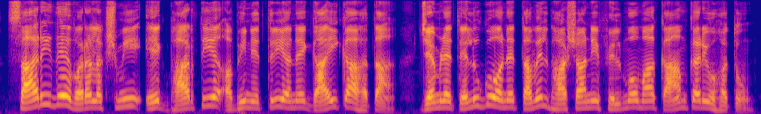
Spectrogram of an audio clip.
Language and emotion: Gujarati, neutral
